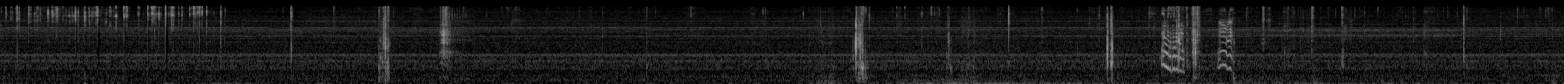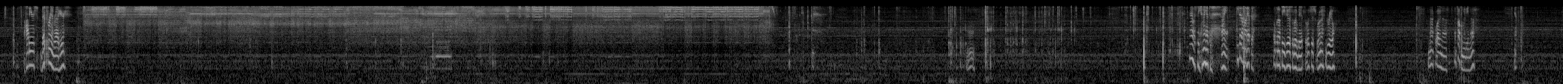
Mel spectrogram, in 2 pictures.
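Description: Hand work on a plastic 1/10-scale RC Jeep body: scattered clicks and rattles of small plastic parts and a screwdriver, with a few short squeaks that slide down in pitch. About sixteen seconds in, a steady hiss starts and is the loudest sound for about seven seconds before it cuts off.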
